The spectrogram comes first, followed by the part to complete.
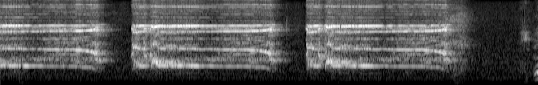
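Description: Rooster crowing three times, each crow a long held call of about two seconds that drops in pitch at its end.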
